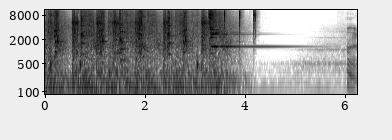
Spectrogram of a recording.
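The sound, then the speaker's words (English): Gunfire with bullets clanging off a metal shovel: a dense run of loud, rapid bursts, then a sustained metallic ringing tone that trails on after the shots stop. A short final noise follows. “You blocked those bullets with your shovel.”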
